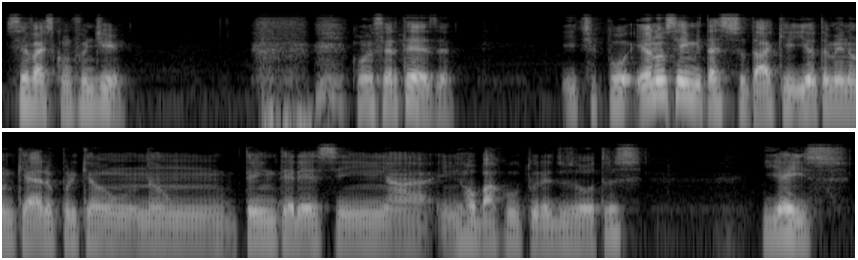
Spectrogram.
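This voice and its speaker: Male host, mid-pitched, loose and rambling solo delivery. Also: moderate pace, darkish tone. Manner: rambling, informal, self-correcting. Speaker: show host. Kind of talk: casual solo monologue.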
